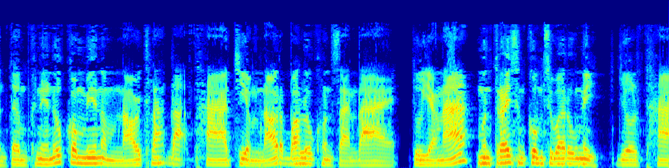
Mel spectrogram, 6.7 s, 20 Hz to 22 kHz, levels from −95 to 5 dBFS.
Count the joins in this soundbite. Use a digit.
1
